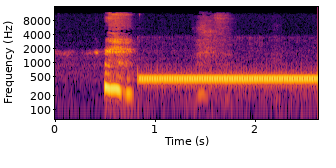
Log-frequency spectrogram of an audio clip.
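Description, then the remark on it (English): A brief clatter, like a phone receiver being picked up to call a hotel, gives way to a steady, loud telephone dial tone that hums on unbroken, with one faint click partway through. “Let's call other rooms in that same hotel, but just not his.”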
